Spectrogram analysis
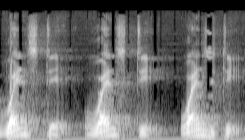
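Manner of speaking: ওয়েডনেসডে as two-beat "wens-day"; silent first d. Shown as a demonstration. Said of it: "এখানে ওয়েডনেসডে নয়". (প্রথম ডি ছাড়া ওয়েন্স-ডে)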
